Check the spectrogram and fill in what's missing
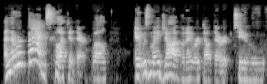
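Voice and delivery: usual speaking voice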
